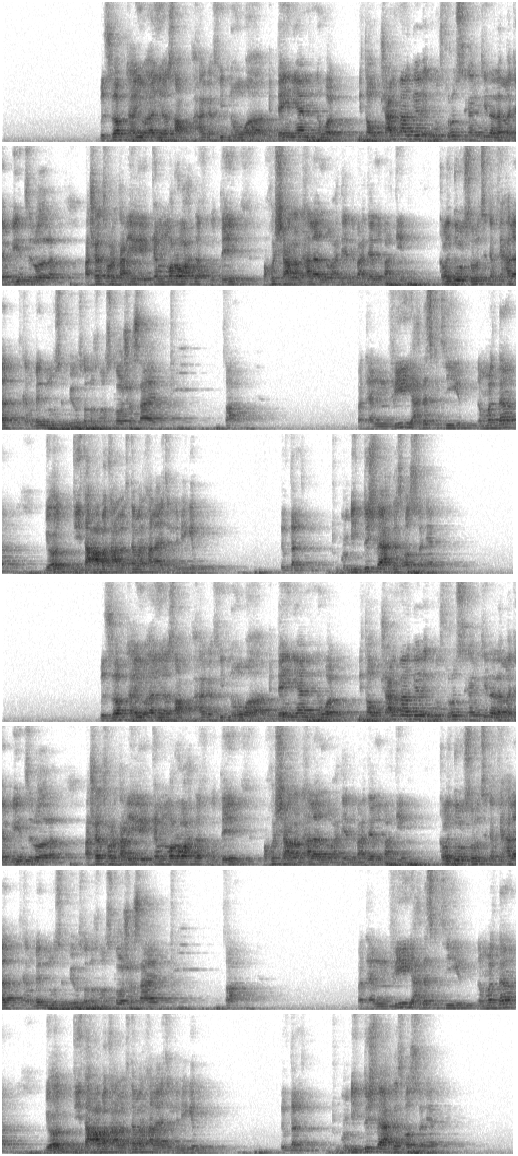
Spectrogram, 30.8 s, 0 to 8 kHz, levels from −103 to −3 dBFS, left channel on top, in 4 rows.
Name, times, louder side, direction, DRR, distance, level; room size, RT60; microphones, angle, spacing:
voice 1, 1.5-8.5 9.0-11.3 11.6-14.0 14.3-18.2 18.6-19.0 20.8-23.1 23.5-26.2 27.3-27.7 28.0-29.6, equal, 20° left, -1 dB, 1.6 m, -30 dB
16.5 x 6.7 x 3.4 m, 1.2 s
head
